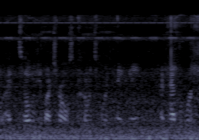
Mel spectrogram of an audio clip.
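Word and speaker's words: Cotesworth: So C-O-A-T, like we wear a coat, but his name is Coatsworth. Is he the one that was injured in the... No, he's the signer of the Constitution. Okay. So he's C-O-T-E-S Worth. So it's just definitely spelled differently, but phonetically sounds the same.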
